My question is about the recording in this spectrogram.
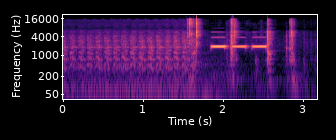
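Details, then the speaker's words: Fiat Stilo Abarth, water-damaged, just after replacing the crankshaft (RPM) sensor and battery: starter turns evenly about 1.5 seconds without catching, then warning beeps; crank no start, RPM sensor fault code still present. "Yes, why aren't you starting? Still RPM sensor, but hey, I just replaced it."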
